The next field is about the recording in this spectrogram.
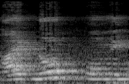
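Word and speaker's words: hypnopompic: सही प्रोनाउंसिएशन की बात, हाइप्नोपोमिक।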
